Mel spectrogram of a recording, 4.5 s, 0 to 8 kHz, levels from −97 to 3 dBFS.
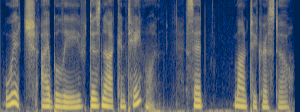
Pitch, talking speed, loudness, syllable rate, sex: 170 Hz, 135 wpm, -18 LUFS, 4.5 syllables/s, female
